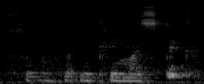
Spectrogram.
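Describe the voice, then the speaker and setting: A German woman with a German accent, narrating her resin crafting casually and often pausing to search for English words. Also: sits low, level tone, gravelly, warm tone, echoey room, recorded from a distance, slight background noise.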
